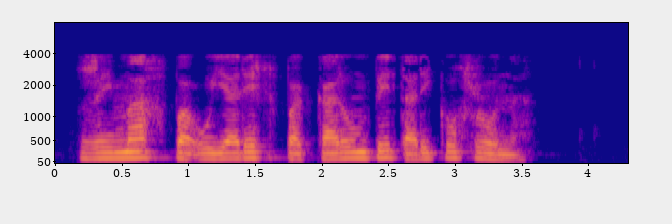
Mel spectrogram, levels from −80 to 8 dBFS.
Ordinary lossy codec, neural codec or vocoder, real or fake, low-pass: AAC, 16 kbps; none; real; 7.2 kHz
